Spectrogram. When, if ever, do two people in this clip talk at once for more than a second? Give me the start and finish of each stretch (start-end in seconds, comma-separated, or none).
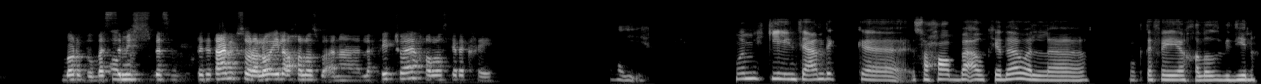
none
